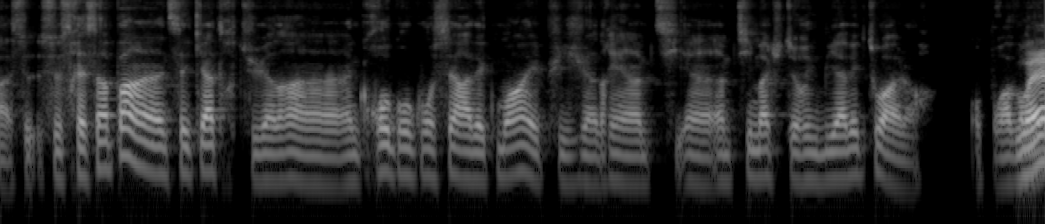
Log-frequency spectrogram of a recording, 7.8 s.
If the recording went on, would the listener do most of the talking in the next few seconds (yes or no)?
yes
